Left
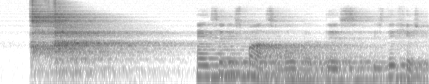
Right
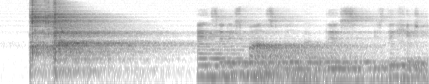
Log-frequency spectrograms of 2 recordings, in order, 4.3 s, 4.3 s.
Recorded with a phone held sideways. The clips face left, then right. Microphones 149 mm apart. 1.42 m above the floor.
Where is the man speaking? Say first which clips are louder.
Left 4 dB; 35° left (ahead or behind), 0.9 m.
